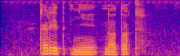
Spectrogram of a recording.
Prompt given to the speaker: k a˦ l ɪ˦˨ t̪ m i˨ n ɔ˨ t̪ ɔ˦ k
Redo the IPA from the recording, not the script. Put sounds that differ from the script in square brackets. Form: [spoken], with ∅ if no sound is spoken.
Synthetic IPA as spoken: k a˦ [ɾ] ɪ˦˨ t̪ [ɲ] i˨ n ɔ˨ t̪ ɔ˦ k

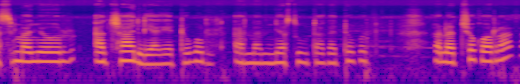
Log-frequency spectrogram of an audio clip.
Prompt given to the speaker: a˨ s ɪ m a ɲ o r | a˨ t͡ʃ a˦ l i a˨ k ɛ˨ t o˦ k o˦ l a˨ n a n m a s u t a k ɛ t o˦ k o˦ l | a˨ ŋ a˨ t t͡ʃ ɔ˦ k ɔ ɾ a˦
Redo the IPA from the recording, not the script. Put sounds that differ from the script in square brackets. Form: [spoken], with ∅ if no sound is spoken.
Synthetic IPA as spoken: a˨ s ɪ m a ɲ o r | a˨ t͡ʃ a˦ l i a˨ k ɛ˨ t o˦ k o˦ l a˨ n a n [ɲ] a s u t a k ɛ t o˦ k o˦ l | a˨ [n] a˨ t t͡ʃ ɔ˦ k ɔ ɾ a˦

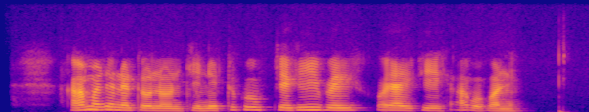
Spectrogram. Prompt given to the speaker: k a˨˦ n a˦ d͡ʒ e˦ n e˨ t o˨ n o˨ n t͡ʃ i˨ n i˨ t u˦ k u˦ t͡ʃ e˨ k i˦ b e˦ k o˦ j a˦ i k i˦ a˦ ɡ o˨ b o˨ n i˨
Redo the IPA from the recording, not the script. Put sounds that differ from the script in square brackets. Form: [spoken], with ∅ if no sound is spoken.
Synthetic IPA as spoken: k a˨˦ [m] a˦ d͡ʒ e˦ n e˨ t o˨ n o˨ n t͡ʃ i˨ n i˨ t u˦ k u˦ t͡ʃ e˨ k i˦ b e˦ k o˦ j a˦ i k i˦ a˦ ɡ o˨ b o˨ n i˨

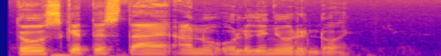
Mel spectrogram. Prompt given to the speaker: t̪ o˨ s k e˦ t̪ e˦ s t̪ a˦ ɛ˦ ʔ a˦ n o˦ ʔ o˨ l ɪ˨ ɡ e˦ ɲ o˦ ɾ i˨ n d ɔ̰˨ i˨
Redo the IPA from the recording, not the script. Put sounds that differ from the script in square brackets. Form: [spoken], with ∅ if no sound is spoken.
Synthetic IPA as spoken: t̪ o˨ s k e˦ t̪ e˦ s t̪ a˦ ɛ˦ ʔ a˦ n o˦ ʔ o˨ l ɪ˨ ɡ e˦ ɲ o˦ ɾ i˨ n d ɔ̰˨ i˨

